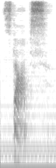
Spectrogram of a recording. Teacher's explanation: the P sound is unvoiced. So your S will be pronounced unvoiced.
